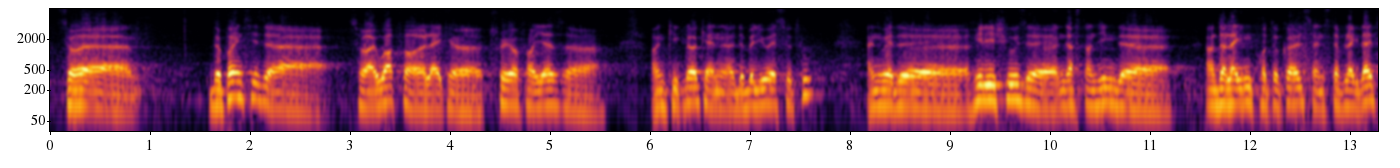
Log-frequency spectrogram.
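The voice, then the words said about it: French accent. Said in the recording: “I'm really sorry for my French accent.”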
